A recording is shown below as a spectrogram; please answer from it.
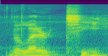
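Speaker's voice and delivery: ordinary talk, nothing marked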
